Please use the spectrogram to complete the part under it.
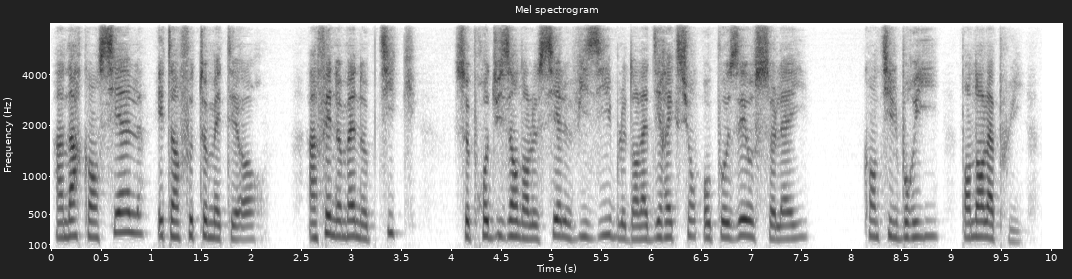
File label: speaker, fr FR; piper voices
